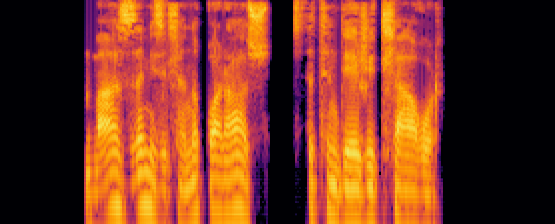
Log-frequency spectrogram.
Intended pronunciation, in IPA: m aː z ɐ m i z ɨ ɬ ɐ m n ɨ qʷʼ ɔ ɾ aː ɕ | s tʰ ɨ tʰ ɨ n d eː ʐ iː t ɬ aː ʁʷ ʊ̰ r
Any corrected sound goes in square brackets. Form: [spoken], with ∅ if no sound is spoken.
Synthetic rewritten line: m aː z ɐ m i z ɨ ɬ ɐ [∅] n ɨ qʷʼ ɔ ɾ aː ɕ | s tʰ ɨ tʰ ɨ n d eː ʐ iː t ɬ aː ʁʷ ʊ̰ r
